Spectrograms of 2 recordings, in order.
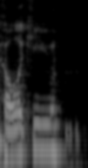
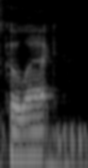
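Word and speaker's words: Colaque: put out a post saying that's how you pronounce his name i i was calling it cola q collacu or something um and then they they came out and said it was kolak um and i was just like well that's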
